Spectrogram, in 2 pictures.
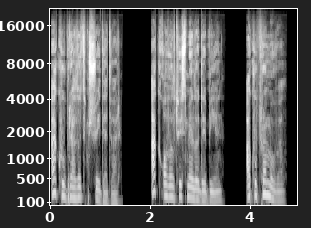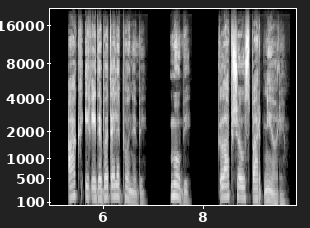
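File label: georgian male commercial; voice demos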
